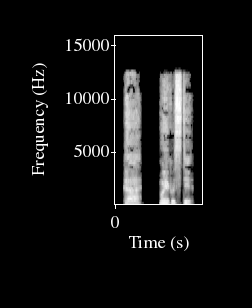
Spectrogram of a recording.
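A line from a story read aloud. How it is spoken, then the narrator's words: Triumphant shout. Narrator (Russian): торжествующе крикнул он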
